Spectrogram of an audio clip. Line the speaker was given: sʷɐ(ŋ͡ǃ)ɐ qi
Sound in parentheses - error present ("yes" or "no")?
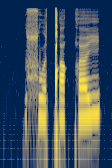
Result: yes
